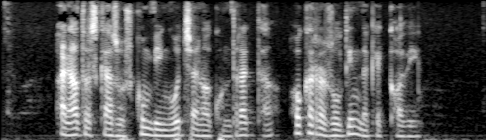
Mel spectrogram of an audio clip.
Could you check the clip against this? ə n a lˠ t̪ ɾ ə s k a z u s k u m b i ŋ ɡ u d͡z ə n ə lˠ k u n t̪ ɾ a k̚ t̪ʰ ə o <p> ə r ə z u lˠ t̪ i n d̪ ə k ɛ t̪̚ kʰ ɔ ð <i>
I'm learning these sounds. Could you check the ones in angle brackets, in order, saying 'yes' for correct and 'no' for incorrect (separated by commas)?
no, yes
